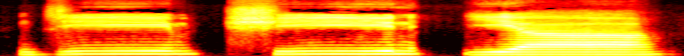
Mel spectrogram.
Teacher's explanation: জিভের মাঝখান এবং সেই বরাবর উপরের তালুর সাথে লাগিয়ে উচ্চারিত হয় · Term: 6 নম্বর মাখরাজ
